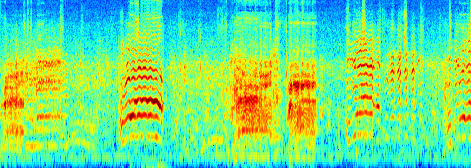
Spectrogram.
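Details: Several farm goats bleating in quick succession, loud quavering nasal calls overlapping at times, some high and strained, with background noise between bleats.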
